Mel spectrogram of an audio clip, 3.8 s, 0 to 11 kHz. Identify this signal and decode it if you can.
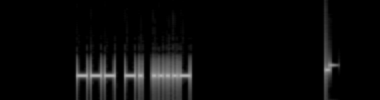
Morse code, heard as a keyed tone, about 36 wpm, 700 Hz. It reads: ON4
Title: Callsign Prefixes for Top 25 DXCC - 35wpm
